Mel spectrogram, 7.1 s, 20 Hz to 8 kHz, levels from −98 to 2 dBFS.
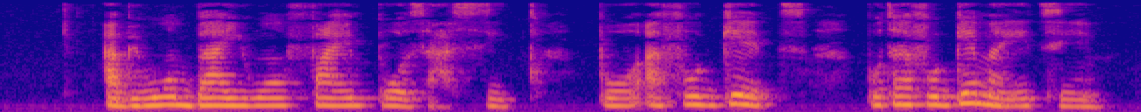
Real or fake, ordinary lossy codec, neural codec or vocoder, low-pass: real; MP3, 48 kbps; none; 7.2 kHz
